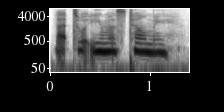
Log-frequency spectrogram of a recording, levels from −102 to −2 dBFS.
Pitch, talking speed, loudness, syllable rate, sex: 210 Hz, 260 wpm, -16 LUFS, 4.9 syllables/s, female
